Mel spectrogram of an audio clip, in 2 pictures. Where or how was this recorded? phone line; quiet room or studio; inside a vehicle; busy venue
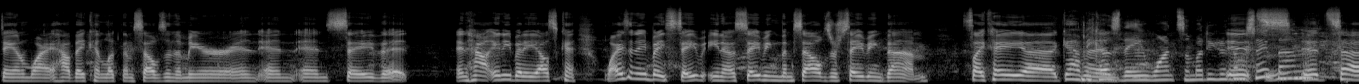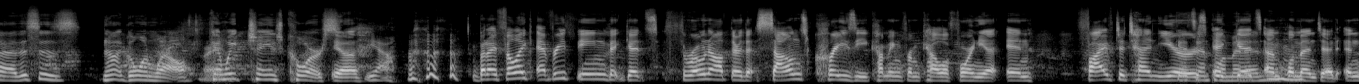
busy venue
